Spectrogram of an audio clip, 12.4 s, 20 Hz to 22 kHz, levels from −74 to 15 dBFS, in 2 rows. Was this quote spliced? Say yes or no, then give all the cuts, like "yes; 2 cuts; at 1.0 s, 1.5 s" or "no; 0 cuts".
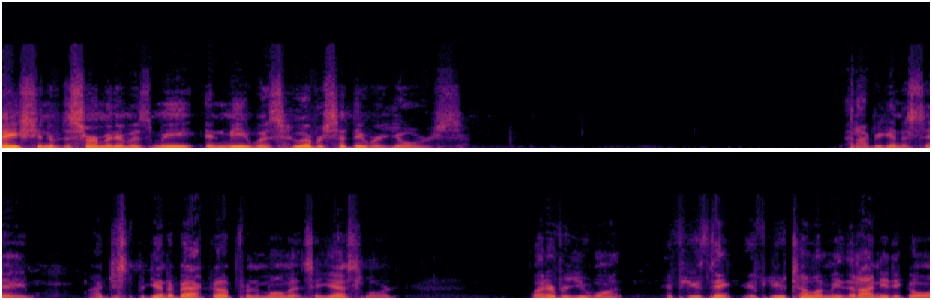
no; 0 cuts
